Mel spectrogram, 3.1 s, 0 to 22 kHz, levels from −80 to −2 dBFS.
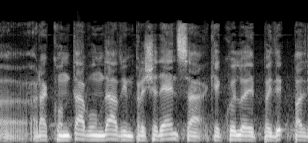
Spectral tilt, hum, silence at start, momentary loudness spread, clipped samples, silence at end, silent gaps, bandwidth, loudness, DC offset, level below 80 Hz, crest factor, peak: -4.5 dB/octave; none; 0 s; 6 LU; under 0.1%; 0 s; none; 12 kHz; -13 LUFS; under 0.1%; -44 dBFS; 12 dB; 0 dBFS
